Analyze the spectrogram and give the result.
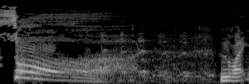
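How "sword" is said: long, falling mock battle cry; Beckett drawing his sword. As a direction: imitate a kid's drawn-out sword-draw noise. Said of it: "pull out his carrot and go".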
